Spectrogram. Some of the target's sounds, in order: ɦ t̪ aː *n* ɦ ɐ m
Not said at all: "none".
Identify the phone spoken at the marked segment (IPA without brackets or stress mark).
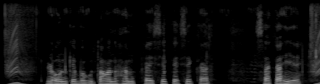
n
